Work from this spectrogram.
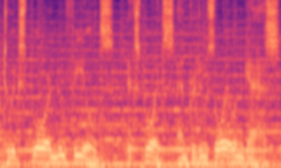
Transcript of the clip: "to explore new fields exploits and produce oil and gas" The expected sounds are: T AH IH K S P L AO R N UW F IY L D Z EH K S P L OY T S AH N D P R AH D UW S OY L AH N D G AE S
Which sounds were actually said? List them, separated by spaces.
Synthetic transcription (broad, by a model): T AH IH K S P L AO R N UW F IY L D Z EH K S P L OY T S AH N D P R AH D UW S OY L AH N G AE S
